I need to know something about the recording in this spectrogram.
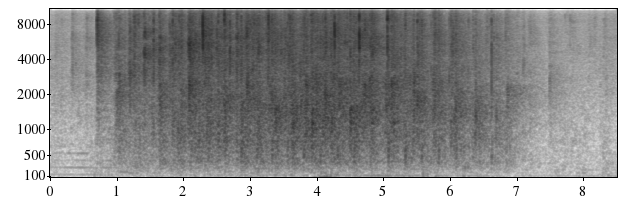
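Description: An audience claps loudly in a large room.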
